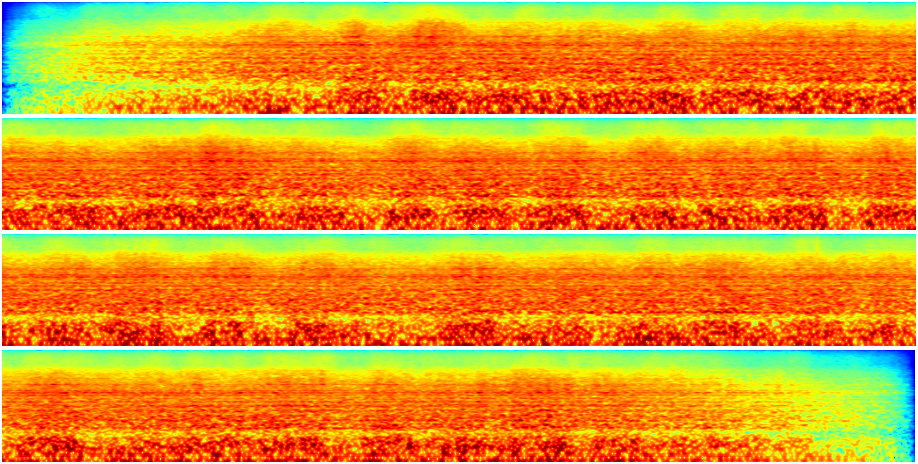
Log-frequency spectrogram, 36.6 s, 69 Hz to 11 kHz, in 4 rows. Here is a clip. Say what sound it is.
Omnia, flare noise, close perspective
put your hazmat suits on, for this recording, I use a boom pole to get my zoom h4n pro dangerously close to the base of the flare tower at the Sasol complexes of Natref refinery and Omnia fertilizer processing unit. You can here the massive flare just in front of me, the flare burns any toxic gasses witch are released during the production of fertilizer. Recorded in XY stereo 120 degrees. Zoom H4N Pro, internal microphones.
